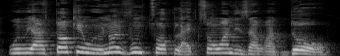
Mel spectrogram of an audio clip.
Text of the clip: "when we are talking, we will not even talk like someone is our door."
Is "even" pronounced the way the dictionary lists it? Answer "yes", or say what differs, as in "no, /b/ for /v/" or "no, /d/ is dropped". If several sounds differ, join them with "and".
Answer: yes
